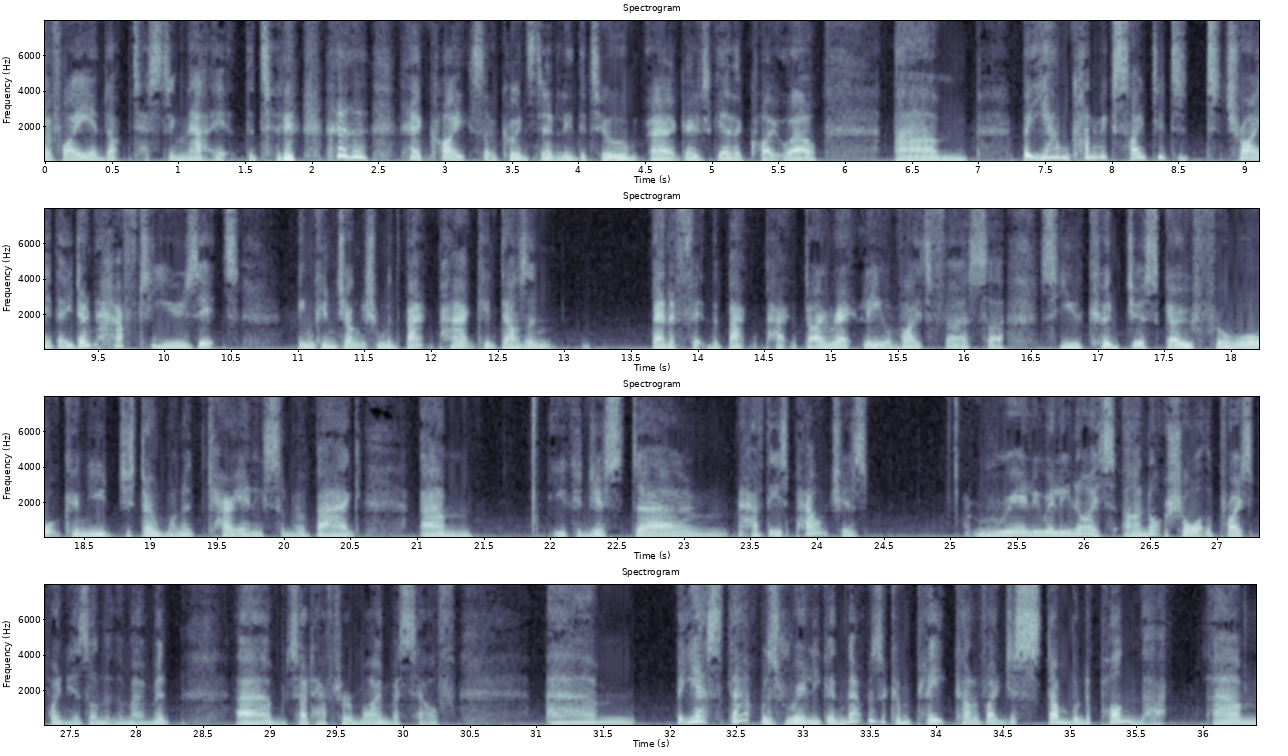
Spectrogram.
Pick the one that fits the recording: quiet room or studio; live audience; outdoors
outdoors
